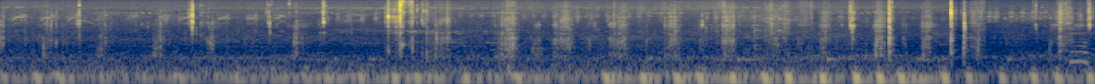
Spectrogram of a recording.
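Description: Close-up chewing and biting of crunchy raw apple-snail salad (koi hoi cherry) and fresh vegetables: a string of short, crisp crunches and clicks, thickest in the second half.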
